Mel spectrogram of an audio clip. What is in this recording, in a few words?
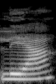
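"lia", second tone, pinyin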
